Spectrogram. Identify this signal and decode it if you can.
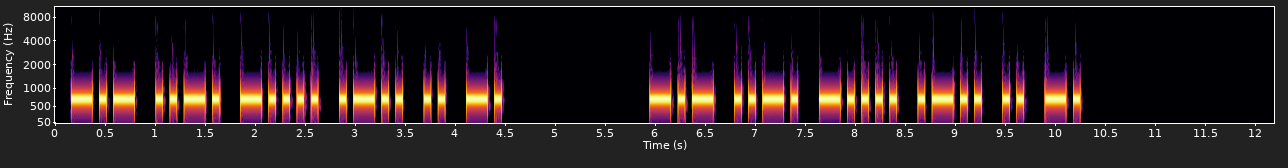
Morse code, heard as a keyed tone, about 17 wpm, 700 Hz. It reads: KF6LIN KF6LIN
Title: USA Call Signs - 6 Characters - Repeated 2x - 17wpm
